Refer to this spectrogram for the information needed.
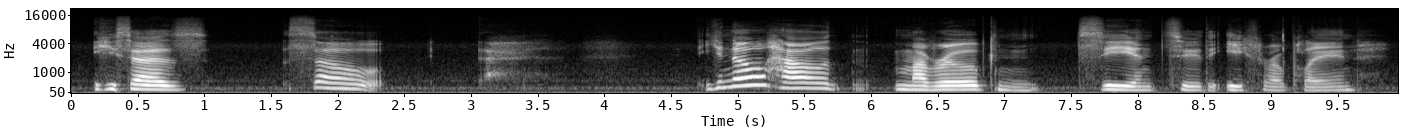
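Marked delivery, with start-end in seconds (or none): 1.6-9.6 quiet, lowered, hushed voice. Voicing a character confiding so another character won't overhear: lowered voice. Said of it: "he lowers his voice".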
